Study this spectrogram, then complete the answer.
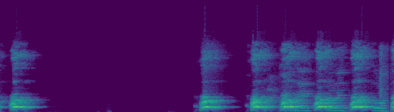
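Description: Dogs bark loudly and close by: one bark, a pause of about two seconds, then a rapid run of five barks in steady rhythm.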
